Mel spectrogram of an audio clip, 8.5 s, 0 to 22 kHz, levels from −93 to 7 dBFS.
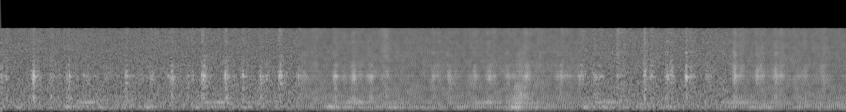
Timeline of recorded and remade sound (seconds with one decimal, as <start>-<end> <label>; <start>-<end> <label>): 0.0-3.0 recorded; 3.0-5.8 remade; 5.8-7.3 recorded; 7.3-8.5 remade

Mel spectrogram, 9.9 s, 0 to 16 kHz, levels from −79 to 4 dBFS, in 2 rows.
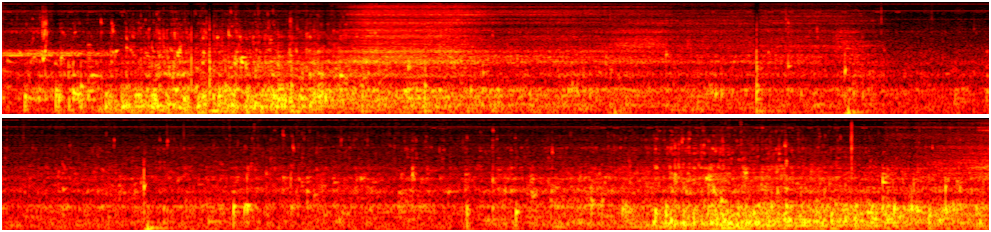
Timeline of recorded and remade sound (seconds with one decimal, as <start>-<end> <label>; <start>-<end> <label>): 0.0-1.4 recorded; 1.4-2.1 remade; 2.1-5.0 recorded; 5.0-9.2 remade; 9.2-9.9 recorded

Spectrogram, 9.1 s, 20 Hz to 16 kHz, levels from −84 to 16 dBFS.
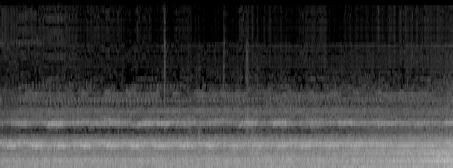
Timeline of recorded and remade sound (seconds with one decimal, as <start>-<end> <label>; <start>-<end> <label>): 0.0-4.0 remade; 4.0-4.9 recorded; 4.9-9.1 remade

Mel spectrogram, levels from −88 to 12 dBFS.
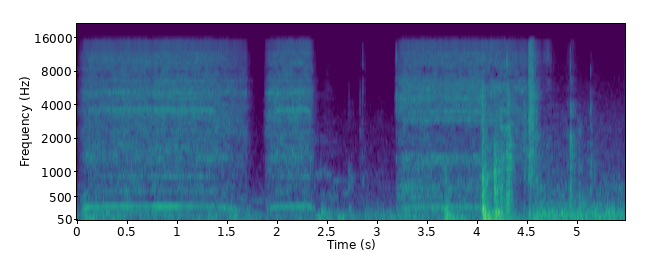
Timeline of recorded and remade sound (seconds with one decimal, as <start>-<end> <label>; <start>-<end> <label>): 0.0-5.5 recorded

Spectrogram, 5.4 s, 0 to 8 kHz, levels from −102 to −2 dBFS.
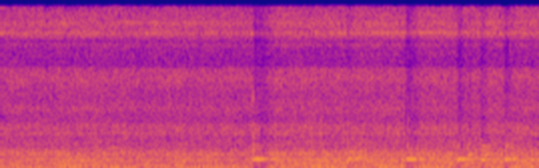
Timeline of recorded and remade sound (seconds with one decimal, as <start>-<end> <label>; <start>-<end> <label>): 0.0-0.6 recorded; 0.6-3.7 remade; 3.7-4.4 recorded; 4.4-5.4 remade

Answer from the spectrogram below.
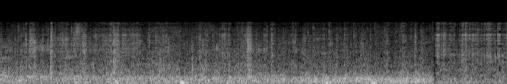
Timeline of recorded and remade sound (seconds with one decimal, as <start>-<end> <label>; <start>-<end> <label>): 0.0-1.8 remade; 1.8-2.5 recorded; 2.5-3.2 remade; 3.2-3.9 recorded; 3.9-4.4 remade; 4.4-5.1 recorded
